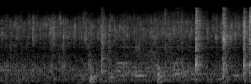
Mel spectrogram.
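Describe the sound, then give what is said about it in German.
Steady sizzling and crackling of artichokes frying in a pan, with a few sharper pops and spits toward the end; no voices. “Also das langsame Wurzeln, man ja, genau. heftig wurzelt und genau. zischt.”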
